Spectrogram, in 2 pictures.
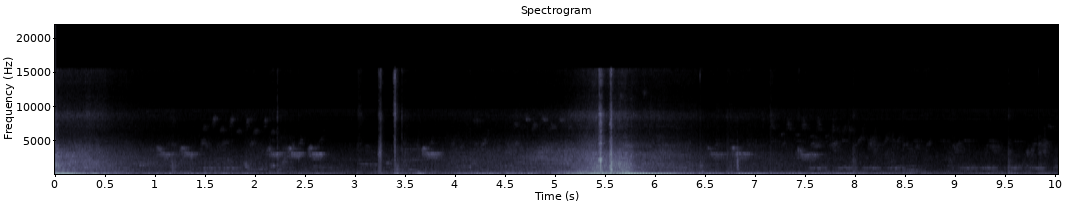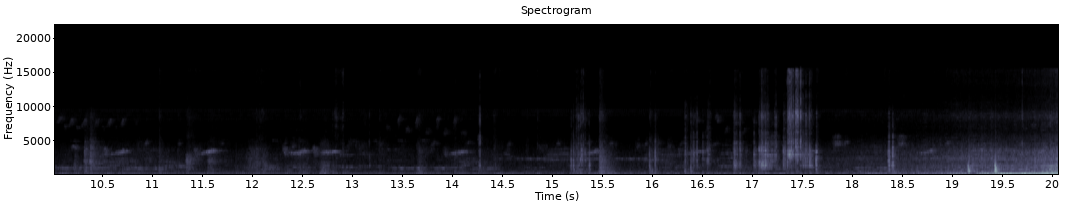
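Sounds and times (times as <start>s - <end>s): faint bird chirps: 6.6s - 16.8s.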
